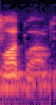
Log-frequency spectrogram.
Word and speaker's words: Ludlow: It's good, man, but we got to say it right, brother. It's Ludlow.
